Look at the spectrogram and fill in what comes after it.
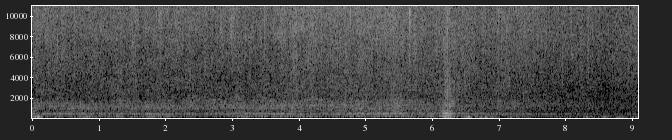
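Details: Honey bees hauling pollen into a Warre hive on April 12th, spring; an even, swarming hum of many wings throughout, briefly louder as one bee whirs past near six seconds.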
